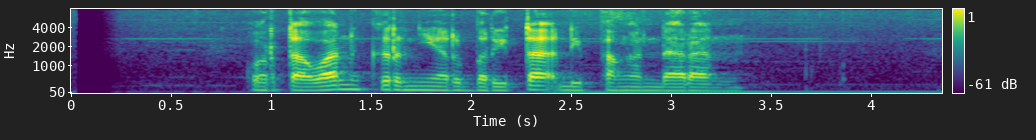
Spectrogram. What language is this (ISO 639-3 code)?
sun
